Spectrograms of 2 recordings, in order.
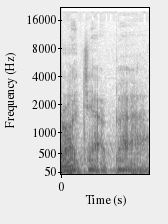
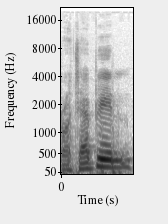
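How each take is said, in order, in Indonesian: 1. Kata ini berakhir dengan bunyi '-a' biasa. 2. Kata ini berakhir dengan bunyi '-in'. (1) "fi Rajaba" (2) "Bukan Rajabin"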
